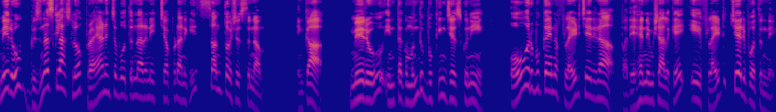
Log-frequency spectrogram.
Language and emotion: Telugu, happy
